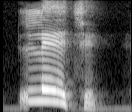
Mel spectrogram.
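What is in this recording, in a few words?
"leche", Spanish, female; AppLenguaje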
